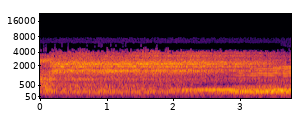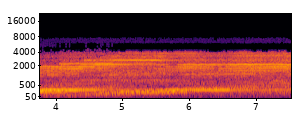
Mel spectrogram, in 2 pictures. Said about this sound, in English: Controls are engaged. The ship begins to throb with the unleashed power of its rocket motors. And finally... blast off minus 5 seconds. 4, 3, 2, 1, 0!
